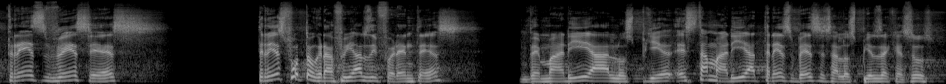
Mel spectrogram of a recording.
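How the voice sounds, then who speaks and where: A male pastor preaches with a sharp, bright tone. He keeps asking the congregation questions and answering them himself. His voice rings out in a large, echoing hall over a faint hiss. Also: mid-range voice. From Mexico. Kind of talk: verse-by-verse sermon. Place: church hall.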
